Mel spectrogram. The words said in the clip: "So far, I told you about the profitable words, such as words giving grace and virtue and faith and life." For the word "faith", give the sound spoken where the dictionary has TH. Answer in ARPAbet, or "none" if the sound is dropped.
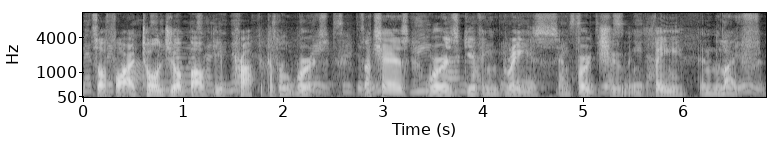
TH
